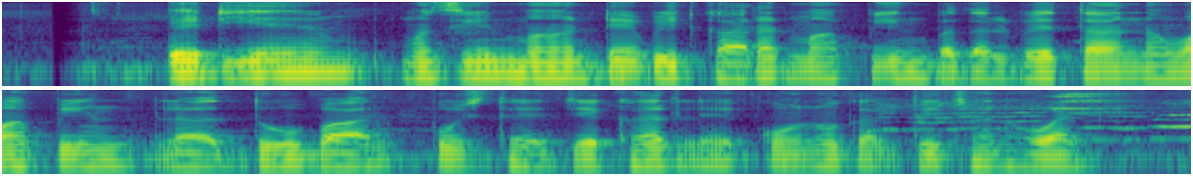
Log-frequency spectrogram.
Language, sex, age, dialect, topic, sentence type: Chhattisgarhi, male, 31-35, Western/Budati/Khatahi, banking, statement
